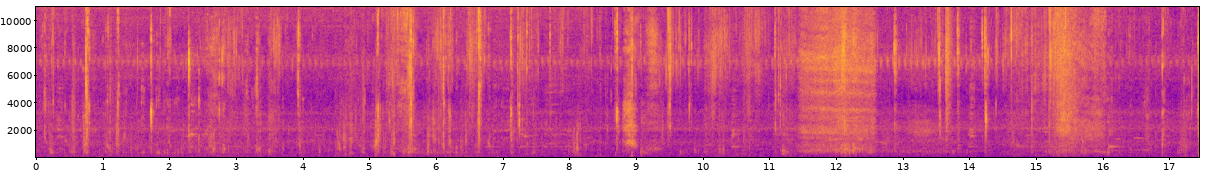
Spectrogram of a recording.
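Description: Close-up eating sounds of two people eating rice and pork curry with their hands: chewing and lip smacking, heard as many small wet clicks. There are two longer noisy stretches, about twelve and fifteen seconds in.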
